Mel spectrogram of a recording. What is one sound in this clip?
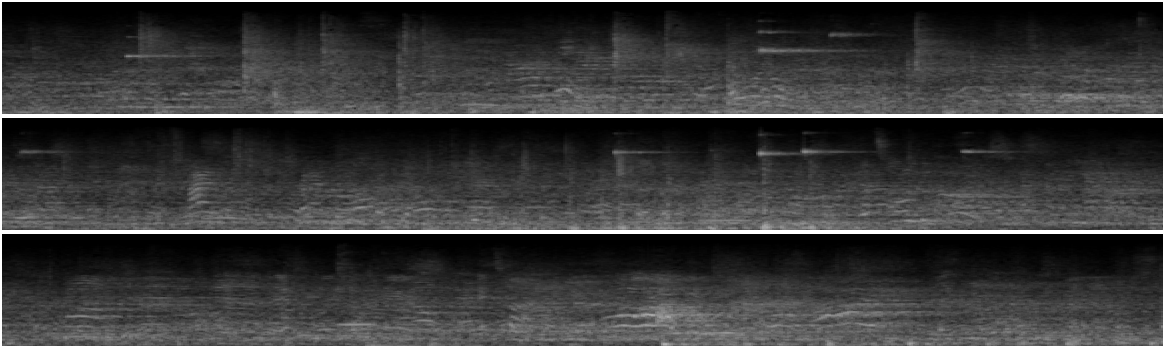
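Players' voices and chatter echo through a large gym.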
